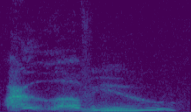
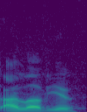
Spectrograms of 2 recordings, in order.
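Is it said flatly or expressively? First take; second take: expressively; flatly. First: It is said expressively, with feeling. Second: It is said flatly, without feeling.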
